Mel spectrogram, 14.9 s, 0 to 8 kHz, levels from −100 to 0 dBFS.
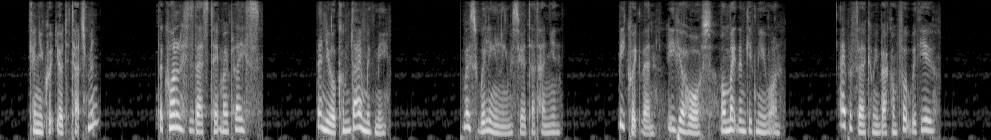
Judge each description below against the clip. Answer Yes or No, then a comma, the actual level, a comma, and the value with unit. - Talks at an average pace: Yes, average, 180 wpm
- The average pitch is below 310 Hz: Yes, high, 190 Hz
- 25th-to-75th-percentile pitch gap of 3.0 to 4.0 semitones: No, average, 4.9 semitones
